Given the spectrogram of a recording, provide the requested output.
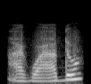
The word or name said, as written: Aguado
